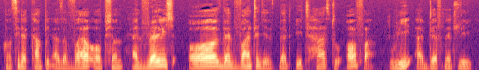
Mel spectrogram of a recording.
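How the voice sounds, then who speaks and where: A man with a husky voice reading a scripted voice-over for a travel vlog. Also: mid-range voice, animated, normal speed, hardly any pauses, mellow, no echo. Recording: dry voice-over over music.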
